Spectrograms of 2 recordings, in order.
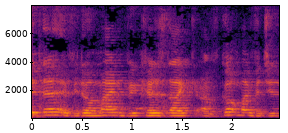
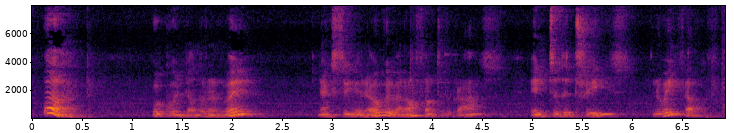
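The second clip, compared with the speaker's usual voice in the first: laid-back Welshman; 5 semitones lower, 5 dB quieter than usual. Retold or imitated. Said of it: "laid back Welsh people".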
